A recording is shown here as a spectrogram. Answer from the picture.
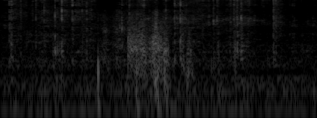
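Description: Wire whisk stirring thick, creamy cooked grits in a stainless steel saucepan: soft wet stirring with light clicks and scrapes of the wires against the pot.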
